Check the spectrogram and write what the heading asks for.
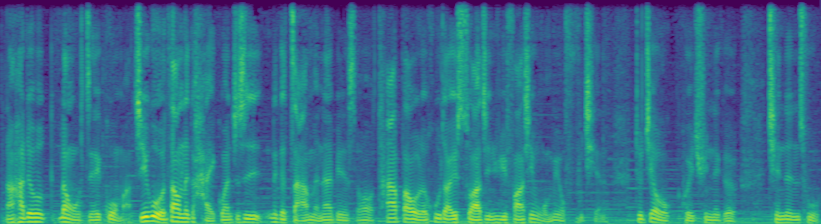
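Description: A man with a Taiwanese Mandarin accent, a guest on a podcast, telling travel anecdotes in a chatty, animated way. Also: fairly low pitch, racing, few pauses, soft background music. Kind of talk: casual podcast storytelling.

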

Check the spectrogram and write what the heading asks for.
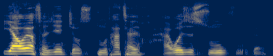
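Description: A man's voice: mid-range voice, quick pace, no room sound, clean studio sound. A man, co-hosting a casual podcast chat and telling a rambling story full of fillers and restarts. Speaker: podcast co-host.

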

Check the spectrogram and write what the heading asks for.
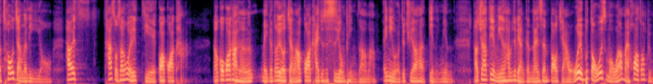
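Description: A man's voice: mid-range voice, fast. A man in his twenties with a Taiwanese Mandarin accent, chatting casually and telling stories animatedly. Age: 20s. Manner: animated storyteller, acts out other people's lines. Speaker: podcast co-host. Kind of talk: casual chat.

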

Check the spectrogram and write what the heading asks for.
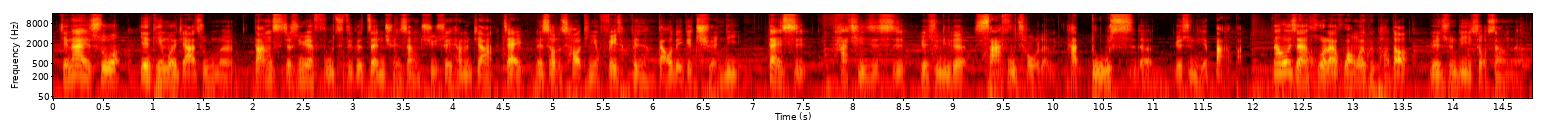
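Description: A man hosting a history podcast, telling the story in a lively, conversational way with asides to the listener. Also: mid-range voice, quick pace, hardly any pauses. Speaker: podcast host. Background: faint background music.

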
